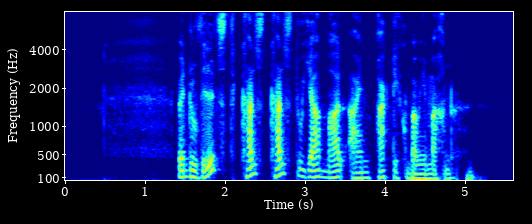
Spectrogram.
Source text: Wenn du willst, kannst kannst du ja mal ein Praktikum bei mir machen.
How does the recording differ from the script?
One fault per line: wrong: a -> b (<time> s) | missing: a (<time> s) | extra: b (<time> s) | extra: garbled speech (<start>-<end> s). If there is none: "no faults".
no faults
